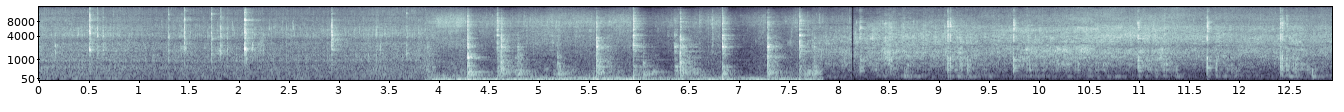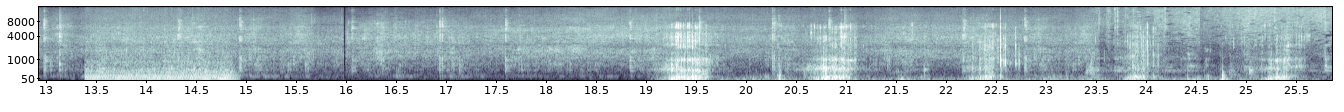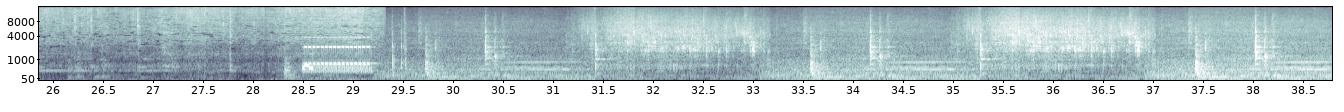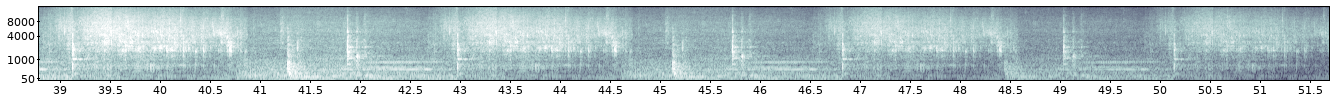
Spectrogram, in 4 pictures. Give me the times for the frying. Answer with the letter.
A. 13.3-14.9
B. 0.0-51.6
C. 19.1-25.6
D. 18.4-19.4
B.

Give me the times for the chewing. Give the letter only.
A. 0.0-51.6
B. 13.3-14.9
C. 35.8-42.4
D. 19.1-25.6
D.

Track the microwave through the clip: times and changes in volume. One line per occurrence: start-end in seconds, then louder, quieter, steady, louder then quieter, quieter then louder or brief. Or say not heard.
not heard.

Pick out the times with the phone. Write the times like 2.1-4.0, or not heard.
28.5-29.6.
